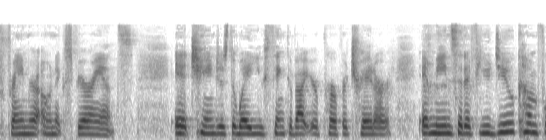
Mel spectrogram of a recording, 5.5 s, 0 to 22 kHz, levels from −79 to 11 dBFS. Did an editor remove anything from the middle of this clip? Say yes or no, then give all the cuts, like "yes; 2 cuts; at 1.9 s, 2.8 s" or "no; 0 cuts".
no; 0 cuts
